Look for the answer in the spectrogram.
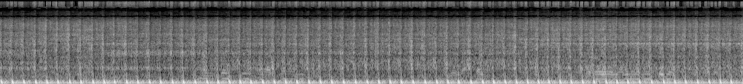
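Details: Yamaha Mio Sporty scooter after replacing a loose pulley collar that caused knocking in the pulley; even, steady thumping idle at about two beats a second with no clatter from the pulley, drive side healthy.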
